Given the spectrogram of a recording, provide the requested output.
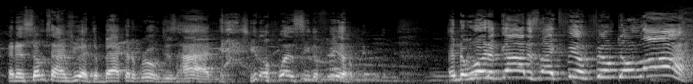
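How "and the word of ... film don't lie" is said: high, ringing preacher's exclamation; preaching cry. Real, not acted. Preacher likening God's word to game film, high exclamation. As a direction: hold the last word up high. Preacher drives home his punchline.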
